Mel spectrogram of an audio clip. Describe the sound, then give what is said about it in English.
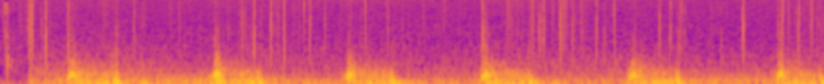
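A loud, harsh systolic heart murmur with a musical, honking tone, repeating steadily with each of about six or seven heartbeats, low-pitched throbs alternating with brief pauses. “In the first illustration, you will easily hear a loud, harsh, musical systolic murmur.”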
